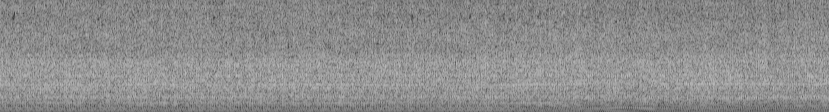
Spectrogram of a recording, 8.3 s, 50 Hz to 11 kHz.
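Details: 1959 military engine fed from fuel line in a gas can, carburetor high-speed circuit sprayed out and slightly flooded: hard high-pitched steady racing with no settling to a set speed, as the governor runs wild.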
